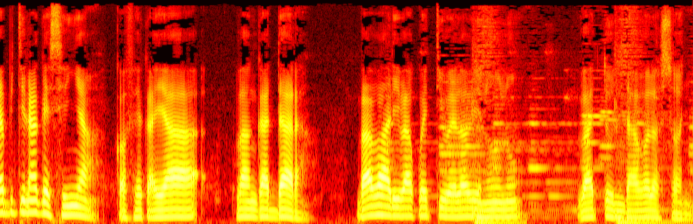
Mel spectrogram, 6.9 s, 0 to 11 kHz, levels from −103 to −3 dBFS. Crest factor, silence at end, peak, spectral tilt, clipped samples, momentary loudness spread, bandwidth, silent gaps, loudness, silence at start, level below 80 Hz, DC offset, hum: 16 dB; 0 s; -2 dBFS; -6.5 dB/octave; under 0.1%; 12 LU; 10.5 kHz; none; -17 LUFS; 0 s; -38 dBFS; under 0.1%; none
